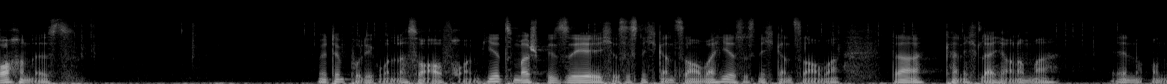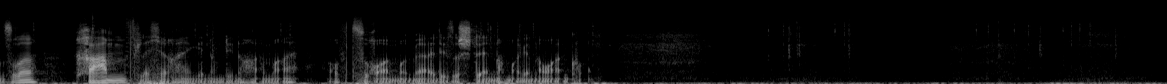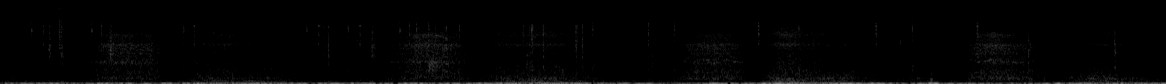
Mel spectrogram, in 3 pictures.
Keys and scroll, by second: 28.9 alt+scroll down 6, 34.4 alt+scroll down 6, 34.6 alt+scroll up 1.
